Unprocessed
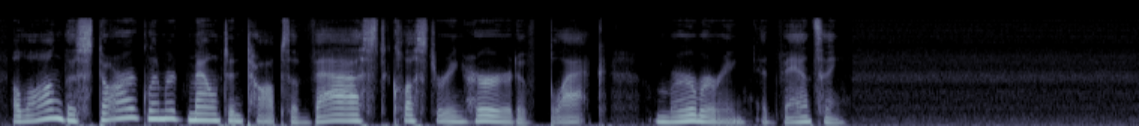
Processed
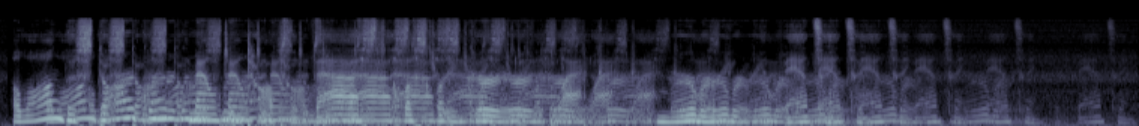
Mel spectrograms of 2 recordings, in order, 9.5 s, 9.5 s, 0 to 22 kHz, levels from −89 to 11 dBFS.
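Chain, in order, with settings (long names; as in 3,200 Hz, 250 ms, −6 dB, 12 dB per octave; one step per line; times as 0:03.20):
reverse bouncing-ball delay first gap 270 ms, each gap 1.3×, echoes 5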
